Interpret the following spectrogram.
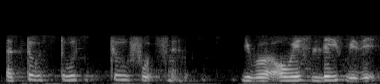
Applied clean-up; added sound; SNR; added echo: neural separator model SepFormer DNS4.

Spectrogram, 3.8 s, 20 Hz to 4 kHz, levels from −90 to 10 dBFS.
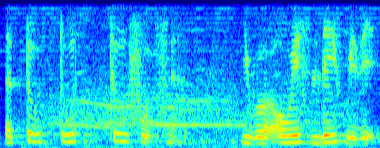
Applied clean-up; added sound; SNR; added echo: none; Crowd; 12 dB; reverberation time 2.7 s.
